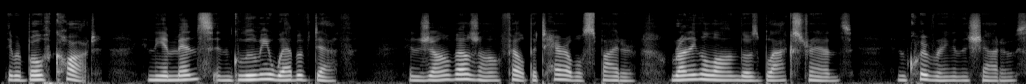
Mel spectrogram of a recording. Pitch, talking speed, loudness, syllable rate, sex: 195 Hz, 170 wpm, -17 LUFS, 5.1 syllables/s, female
